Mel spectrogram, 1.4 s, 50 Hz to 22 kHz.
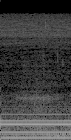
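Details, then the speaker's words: Bose Wave Radio AWR1-2W on the bench: a steady, low, rhythmless buzz/hum through the speakers at low volume while the radio otherwise works. Caused by leaked main-board capacitors; the fix is recapping the main and daughter boards. "if I whack the volume up higher you can hear the radio is actually working but if I minimize the volume you can just hear that buzz or hum"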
